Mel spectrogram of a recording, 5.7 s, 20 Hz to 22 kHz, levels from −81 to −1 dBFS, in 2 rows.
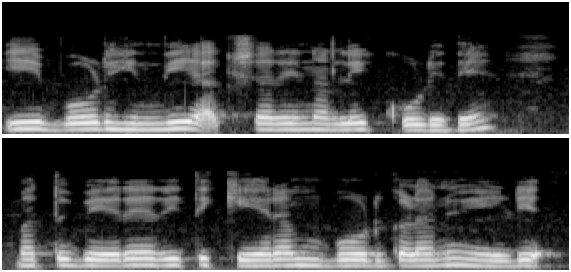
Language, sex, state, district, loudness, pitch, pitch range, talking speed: Kannada, female, Karnataka, Koppal, -13 LUFS, 180 Hz, 175-190 Hz, 135 wpm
